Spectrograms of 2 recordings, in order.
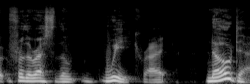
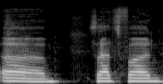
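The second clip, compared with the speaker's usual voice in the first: ordinary talk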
